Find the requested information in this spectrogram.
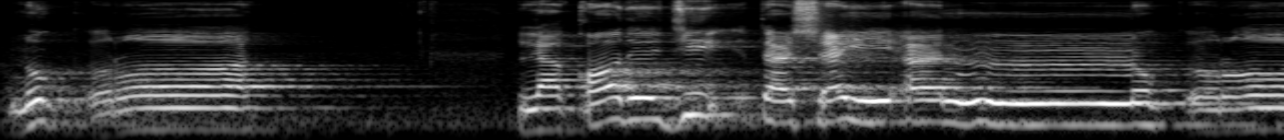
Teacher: نون مشدد، نون میں غنہ ہوگا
